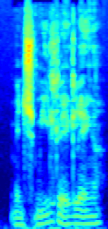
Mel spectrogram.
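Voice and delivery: plain reading voice

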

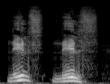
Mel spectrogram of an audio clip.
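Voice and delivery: high, loud appeal by name; råb. A narrator's reading. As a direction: call his name out urgently. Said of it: "råbte hin igen". (højt, indtrængende råb)

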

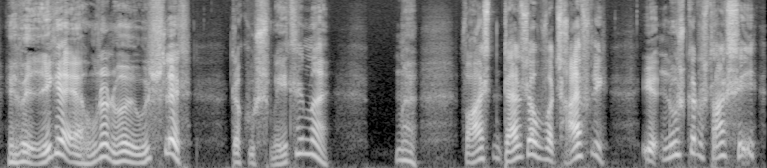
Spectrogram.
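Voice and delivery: loud, high, boisterous protest; tipsy defiance. A narrator's reading. Drunk Arthur defending his dancing partner, loudly defiant. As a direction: brush off the objection at high pitch.

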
